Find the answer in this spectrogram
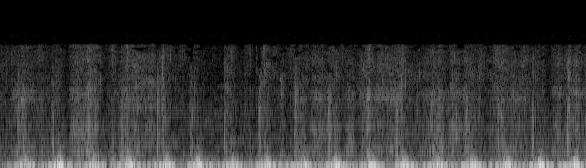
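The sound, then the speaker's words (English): Rhythmic footfalls of someone jogging through a forest, a steady run of many soft, low thuds at an even pace with no pauses. “So, that draws it to an end. I've enjoyed this jog around the forest and chat about football and leadership and all sorts of interesting”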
